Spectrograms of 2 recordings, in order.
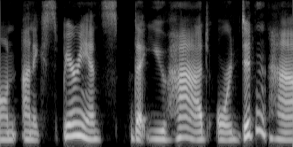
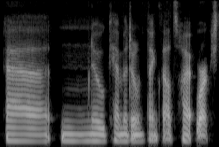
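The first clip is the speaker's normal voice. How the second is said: doubtful reply; 4 semitones lower, 10 dB quieter than usual. Retold or imitated. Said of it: "And you'd be like".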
